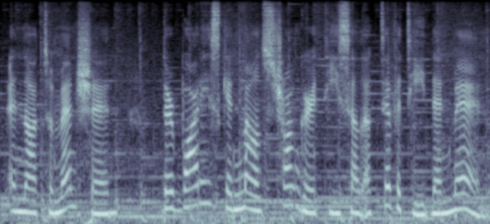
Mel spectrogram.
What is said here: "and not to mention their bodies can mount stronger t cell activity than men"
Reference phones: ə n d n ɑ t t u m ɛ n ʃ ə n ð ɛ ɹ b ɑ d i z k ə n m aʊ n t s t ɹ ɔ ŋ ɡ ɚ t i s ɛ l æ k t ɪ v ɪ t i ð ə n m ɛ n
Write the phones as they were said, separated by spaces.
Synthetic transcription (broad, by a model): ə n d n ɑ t t u m ɛ n ʃ ə n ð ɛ ɹ b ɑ d i s k ə n m aʊ n t s t ɹ ɔ ŋ ɡ ɚ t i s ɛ l æ k t ɪ v ɪ t i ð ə n m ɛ n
